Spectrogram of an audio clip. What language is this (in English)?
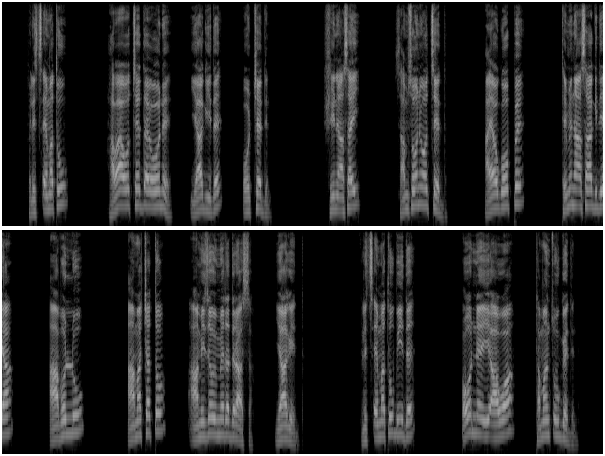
Dawro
